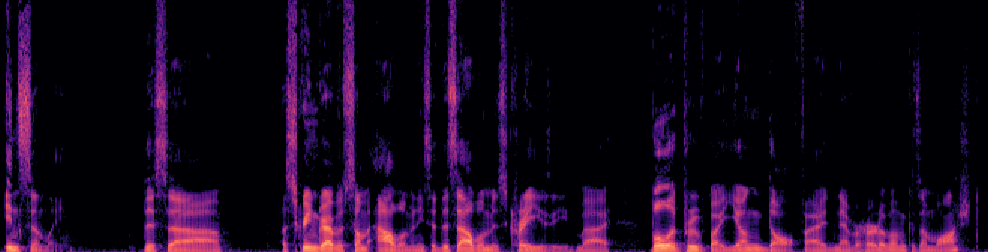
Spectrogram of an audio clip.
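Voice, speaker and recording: A man's voice: fairly low pitch, moderate pace. A man co-hosting a podcast in casual, conversational banter. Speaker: podcast co-host.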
